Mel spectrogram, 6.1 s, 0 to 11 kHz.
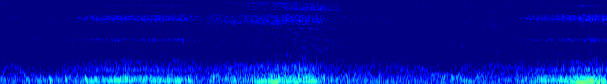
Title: snoring I can’t go to sleep Ha Ha 2022.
